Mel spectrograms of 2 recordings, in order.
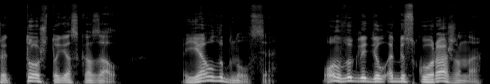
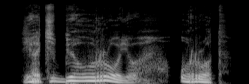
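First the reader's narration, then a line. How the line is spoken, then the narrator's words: Hiss. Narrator (Russian): прошипел он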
